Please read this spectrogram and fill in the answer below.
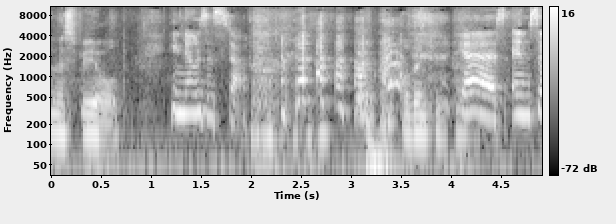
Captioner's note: laughing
